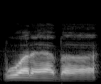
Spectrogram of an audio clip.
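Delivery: mock tough dismissal; dismissive brush-off. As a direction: wave them off hard, loudly. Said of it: "you're just able to be like".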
